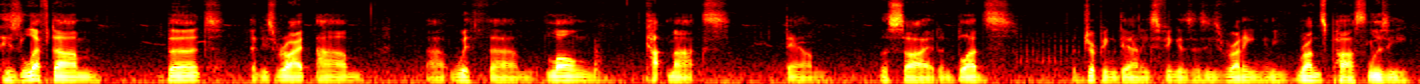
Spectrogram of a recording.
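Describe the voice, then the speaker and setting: A man narrating a tabletop roleplaying game in a halting way, building his sentences bit by bit. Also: sits low, flat delivery, slight background noise. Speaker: tabletop RPG player.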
